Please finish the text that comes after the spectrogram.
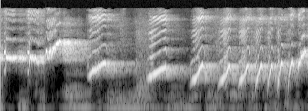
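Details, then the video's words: White-rumped shama in captivity sings to prompt lazy birds: loud sliding whistles rise and fall, ending in a rapid series of short upswept whistled notes, over a steady low hum. "MURAI MALES BUNYI..JADI GACOR PLONG"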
